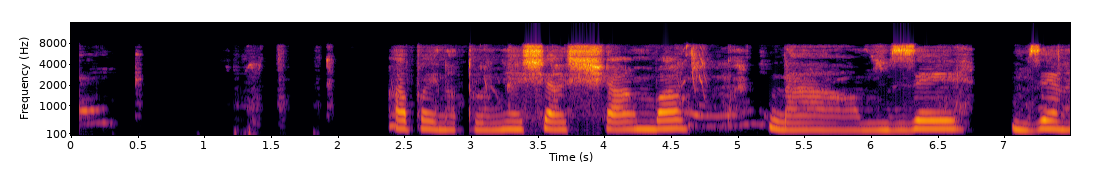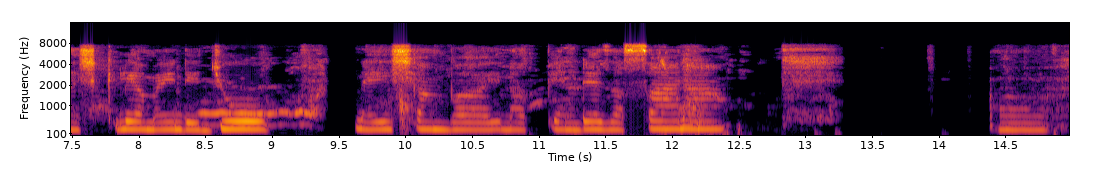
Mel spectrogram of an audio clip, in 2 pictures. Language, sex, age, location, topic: Swahili, female, 25-35, Wajir, agriculture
